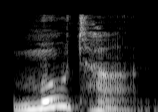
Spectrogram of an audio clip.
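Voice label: "mouton", British English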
